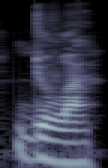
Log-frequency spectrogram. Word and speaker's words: doit: Il, elle, on doit. So he owes, she owes, or one owes. Doit. Notice the pronunciation is the same, doit, doit, doit, but the spelling is different here.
